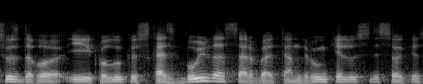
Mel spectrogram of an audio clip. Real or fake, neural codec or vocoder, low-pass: fake; codec, 16 kHz, 0.3 kbps, FocalCodec; 7.2 kHz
